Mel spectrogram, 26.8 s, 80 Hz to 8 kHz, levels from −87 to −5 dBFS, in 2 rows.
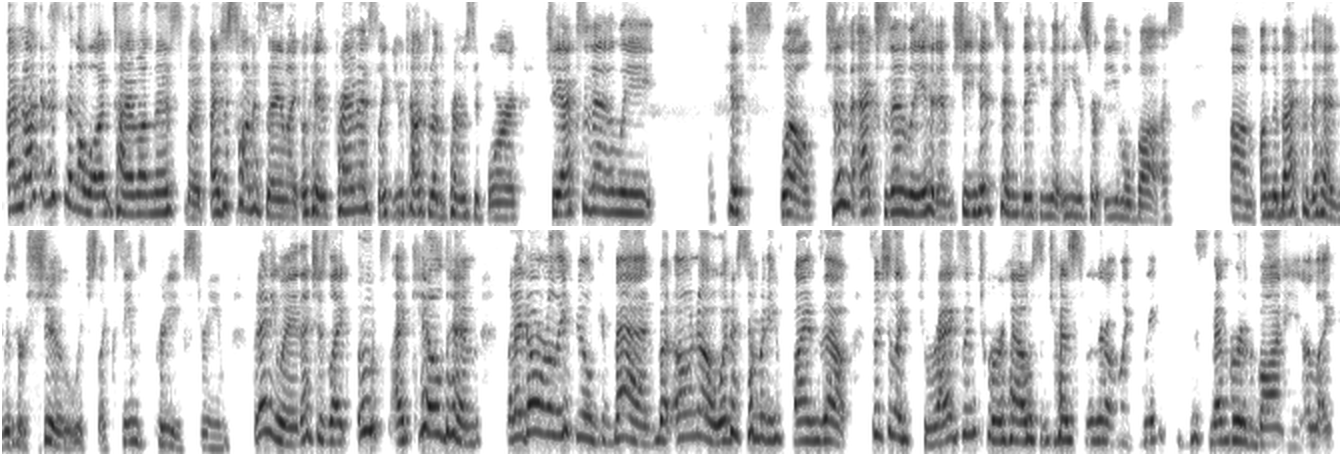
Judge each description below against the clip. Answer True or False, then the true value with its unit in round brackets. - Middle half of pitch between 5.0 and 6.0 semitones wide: False (3.8 semitones)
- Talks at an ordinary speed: False (235 wpm)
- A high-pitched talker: True (260 Hz)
